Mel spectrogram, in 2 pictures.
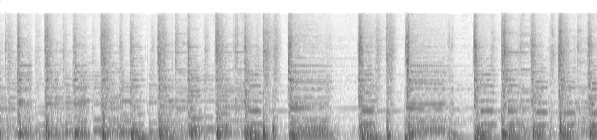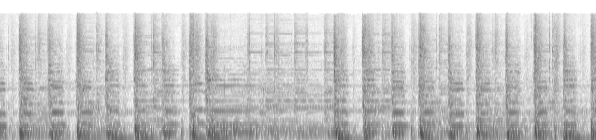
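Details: Loud strummed guitar music fills the whole stretch, with no animal voice.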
